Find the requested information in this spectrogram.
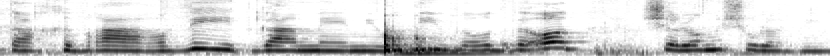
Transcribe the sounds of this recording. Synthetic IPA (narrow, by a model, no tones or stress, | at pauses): t̪aχevʁaːʁavit̪ɡamemiudimveo̞dve̞o̞d | ʃe̞lo̞meʃulavim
